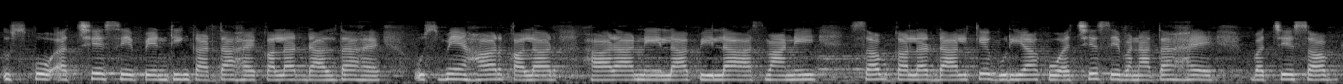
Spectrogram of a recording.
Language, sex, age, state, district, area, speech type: Hindi, female, 45-60, Bihar, Vaishali, urban, spontaneous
